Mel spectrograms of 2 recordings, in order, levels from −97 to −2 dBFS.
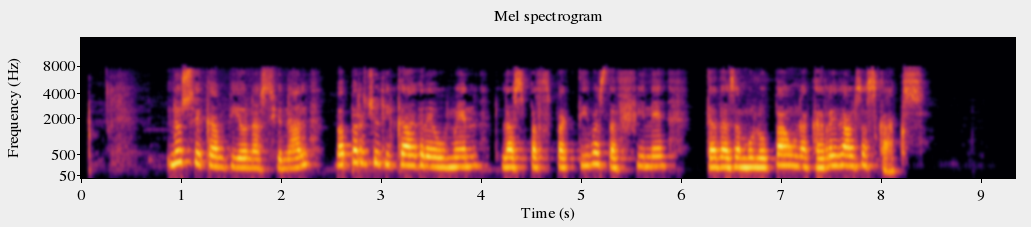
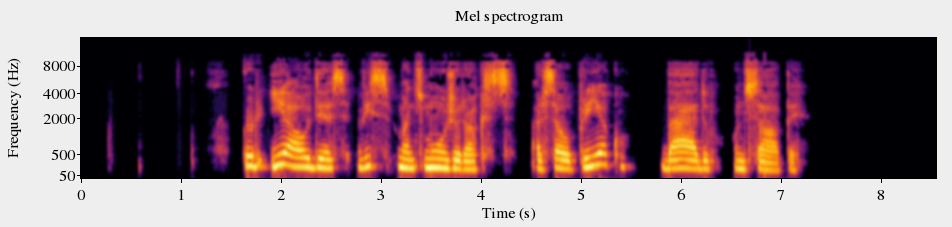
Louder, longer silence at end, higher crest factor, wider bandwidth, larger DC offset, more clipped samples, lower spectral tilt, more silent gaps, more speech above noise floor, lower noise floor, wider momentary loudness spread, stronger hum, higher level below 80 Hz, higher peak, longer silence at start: second, -18 LUFS vs -12 LUFS; second, 0.95 s vs 1.4 s; about the same, 16 dB vs 14 dB; second, 8 kHz vs 9.6 kHz; neither; neither; about the same, -5 dB/octave vs -4.5 dB/octave; second, none vs 4.38-4.49 s, 5.55-5.79 s, 6.42-6.51 s; second, 62 dB vs over 78 dB; second, -79 dBFS vs under -90 dBFS; about the same, 10 LU vs 11 LU; neither; second, -62 dBFS vs -56 dBFS; about the same, -2 dBFS vs 0 dBFS; second, 0.85 s vs 1.6 s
